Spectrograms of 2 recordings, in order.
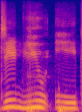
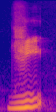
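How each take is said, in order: First: Each word is said separately and fully. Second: The words are squished into one short syllable. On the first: "instead of saying" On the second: "we squish words together"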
